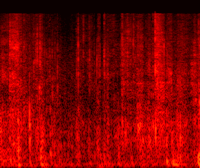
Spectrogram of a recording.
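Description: Cardboard trading-card blaster box being opened by hand: flaps and paper rustling and scraping, with a few light knocks and clicks.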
